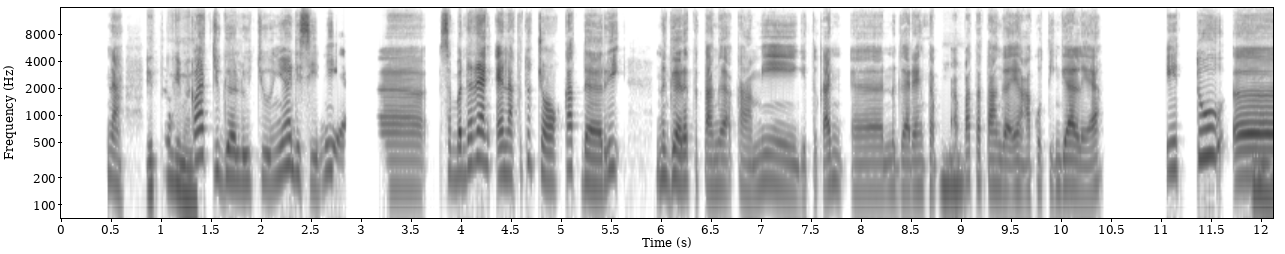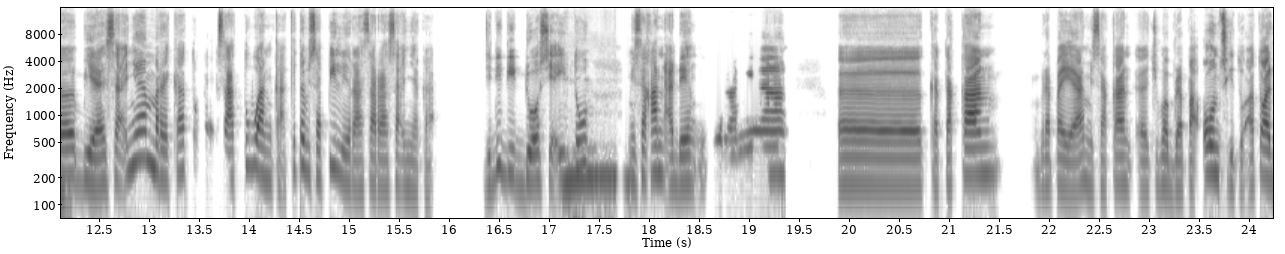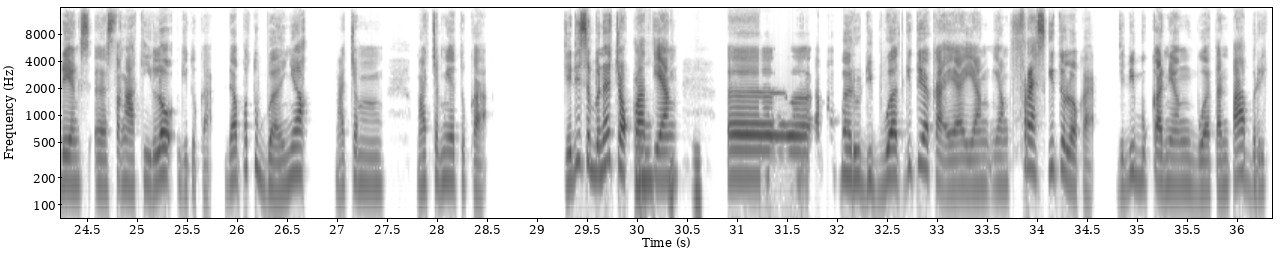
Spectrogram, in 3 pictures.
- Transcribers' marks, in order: in English: "fresh"
- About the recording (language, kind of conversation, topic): Indonesian, podcast, Makanan apa yang selalu kamu bawa saat mudik?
